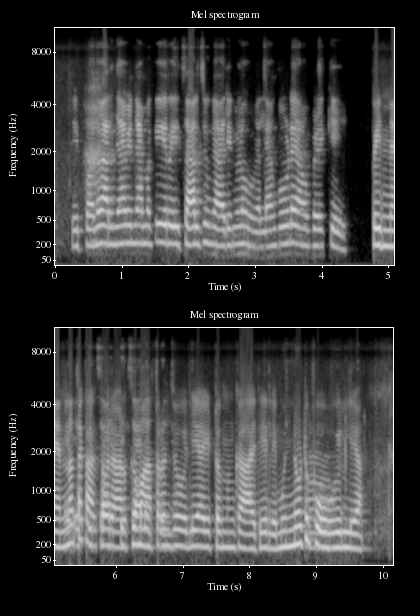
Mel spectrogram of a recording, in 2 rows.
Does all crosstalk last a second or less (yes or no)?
no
